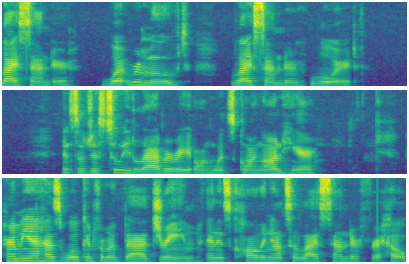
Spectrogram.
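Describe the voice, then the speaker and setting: In an ordinary speaking voice, a woman talks at a fairly slow pace and medium pitch with fairly even intonation. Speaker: teacher. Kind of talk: recorded online lesson.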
